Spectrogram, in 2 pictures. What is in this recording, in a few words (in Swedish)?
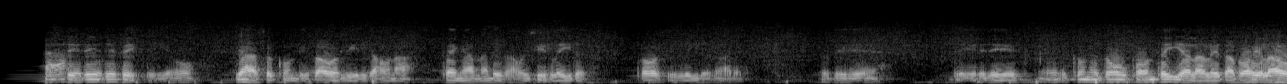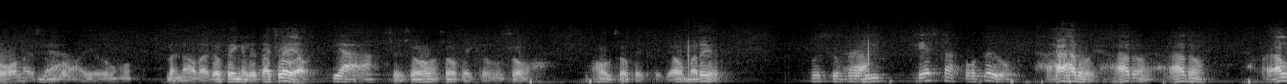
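Munka-Ljungby Skåne, dialekter; Folkminnen; Svenska sagor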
